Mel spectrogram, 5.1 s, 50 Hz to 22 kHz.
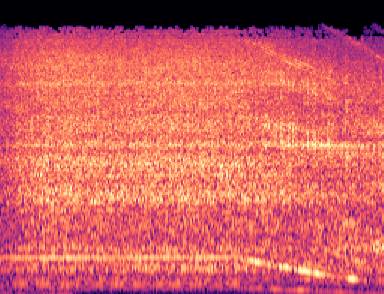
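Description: Angle grinder running free at full speed, a loud steady whine and rush of about 94 dB; about three seconds in its whine starts to fall in pitch as the motor slows.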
